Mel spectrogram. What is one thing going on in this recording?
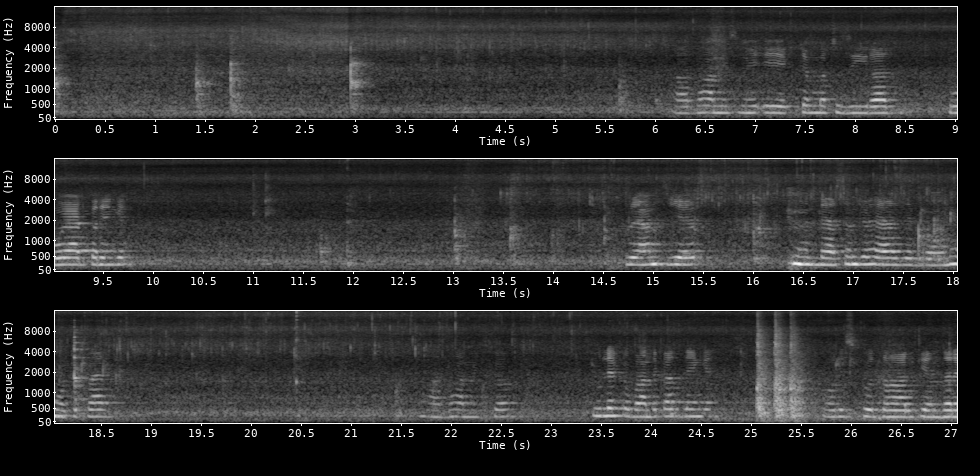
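Oil sizzles softly in a frying pan.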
